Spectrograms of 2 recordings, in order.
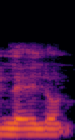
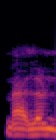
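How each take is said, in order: First: The word begins with an L sound. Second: The word begins with an N sound. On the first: This is how many ordinary Bengali speakers say it. "বাঙালিরা কই লেইলন" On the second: This is how the speaker's own group says it. "আমরা কই"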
